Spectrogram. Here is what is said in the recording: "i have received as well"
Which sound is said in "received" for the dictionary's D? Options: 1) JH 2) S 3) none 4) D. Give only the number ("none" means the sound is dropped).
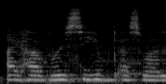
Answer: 4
